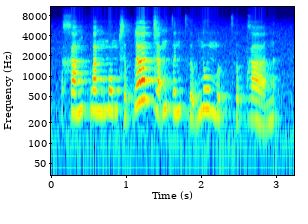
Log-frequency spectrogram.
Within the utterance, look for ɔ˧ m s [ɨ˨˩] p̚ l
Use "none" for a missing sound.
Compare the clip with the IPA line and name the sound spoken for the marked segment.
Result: ə˨˩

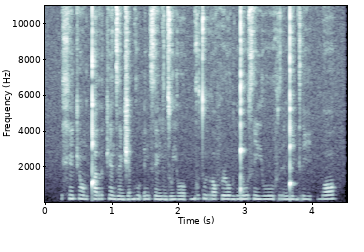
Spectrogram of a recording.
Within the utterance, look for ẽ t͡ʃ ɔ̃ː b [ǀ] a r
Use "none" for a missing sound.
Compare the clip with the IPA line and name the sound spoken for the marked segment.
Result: ǃ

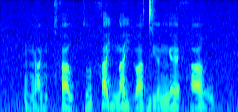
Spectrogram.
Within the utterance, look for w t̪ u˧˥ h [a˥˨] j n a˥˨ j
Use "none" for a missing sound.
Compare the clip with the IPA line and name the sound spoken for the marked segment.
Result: a˥˨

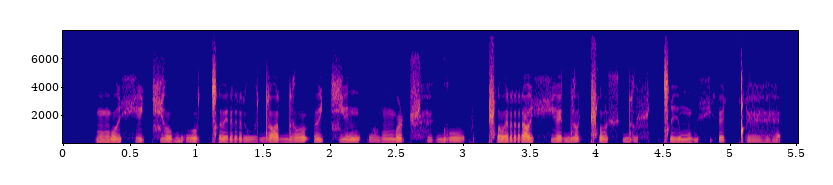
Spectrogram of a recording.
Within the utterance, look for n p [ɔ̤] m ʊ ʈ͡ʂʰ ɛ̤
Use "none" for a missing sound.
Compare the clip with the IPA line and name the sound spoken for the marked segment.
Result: ɔ̤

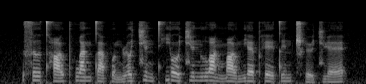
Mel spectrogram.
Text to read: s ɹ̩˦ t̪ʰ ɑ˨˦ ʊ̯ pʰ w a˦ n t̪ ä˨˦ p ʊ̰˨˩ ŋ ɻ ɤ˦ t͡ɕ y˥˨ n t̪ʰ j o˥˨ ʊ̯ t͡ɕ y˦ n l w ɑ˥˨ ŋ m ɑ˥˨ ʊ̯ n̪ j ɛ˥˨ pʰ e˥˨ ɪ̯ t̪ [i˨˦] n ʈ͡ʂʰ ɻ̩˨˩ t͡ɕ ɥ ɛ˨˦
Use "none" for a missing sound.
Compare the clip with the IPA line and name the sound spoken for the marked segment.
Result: i˦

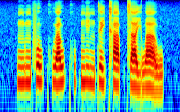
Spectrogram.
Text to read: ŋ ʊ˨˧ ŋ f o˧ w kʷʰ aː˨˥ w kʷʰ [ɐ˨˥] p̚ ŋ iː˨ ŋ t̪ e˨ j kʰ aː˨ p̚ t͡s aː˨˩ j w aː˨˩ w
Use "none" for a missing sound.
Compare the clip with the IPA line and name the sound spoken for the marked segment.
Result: ɐ˨˥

